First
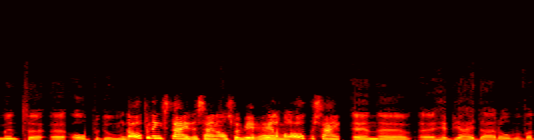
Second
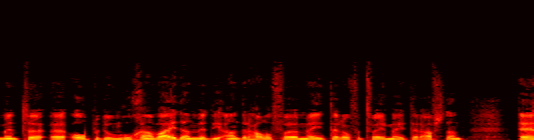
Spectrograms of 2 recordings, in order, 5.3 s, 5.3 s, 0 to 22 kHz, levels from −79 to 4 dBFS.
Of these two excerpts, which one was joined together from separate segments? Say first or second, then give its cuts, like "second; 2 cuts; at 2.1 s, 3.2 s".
first; 2 cuts; at 1.2 s, 3.4 s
